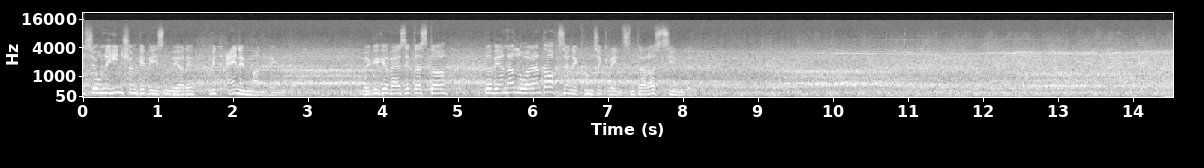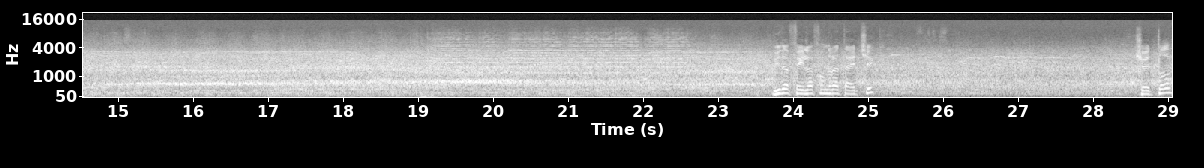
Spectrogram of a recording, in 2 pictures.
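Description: A large stadium crowd chants and roars steadily in the open air.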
